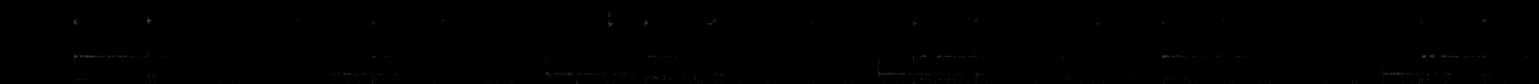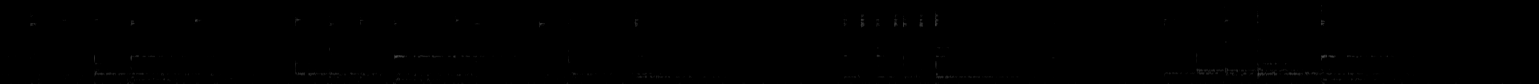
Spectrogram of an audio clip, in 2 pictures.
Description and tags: Recording of a Hokema Kalimba b9. Recorded with a transducer attached to the instrument and used as microphone input with zoom h2n. Raw file, no editing.
filler, instrumental, kalimba, loops, melodic, thumbpiano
